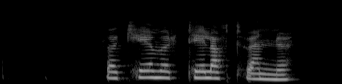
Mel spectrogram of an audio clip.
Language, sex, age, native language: Icelandic, female, 9, Icelandic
